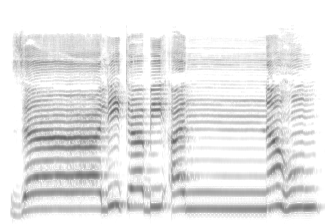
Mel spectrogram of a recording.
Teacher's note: بأنهم یہاں نون مشدد ہے تو یہاں پر غنہ ہوگا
